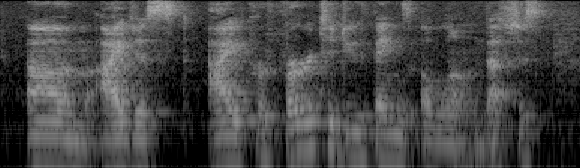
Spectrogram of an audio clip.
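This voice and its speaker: A woman's very deep, low pitch with ordinary pitch variation, in audible room echo. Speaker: vlogger. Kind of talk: casual vlog. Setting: at home.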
